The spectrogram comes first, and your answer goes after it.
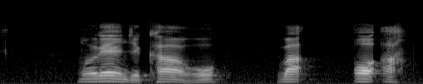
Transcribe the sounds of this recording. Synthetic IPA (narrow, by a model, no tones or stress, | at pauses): muɺɛnd͡ʒʱɛkʰaɦɔ | βa | ɔʔa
